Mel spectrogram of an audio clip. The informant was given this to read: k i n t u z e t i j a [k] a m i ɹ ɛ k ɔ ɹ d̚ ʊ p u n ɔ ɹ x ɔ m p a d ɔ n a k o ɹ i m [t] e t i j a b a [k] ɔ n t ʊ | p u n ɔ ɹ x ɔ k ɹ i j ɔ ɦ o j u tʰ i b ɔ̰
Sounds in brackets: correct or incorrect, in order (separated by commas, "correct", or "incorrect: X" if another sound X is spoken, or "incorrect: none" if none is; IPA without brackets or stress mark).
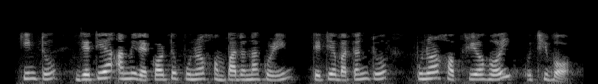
incorrect: ʔ, correct, incorrect: t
